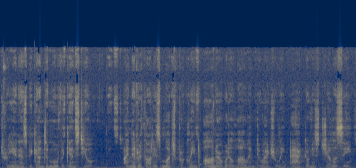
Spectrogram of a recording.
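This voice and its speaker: Low-voiced scheming young dwarven prince. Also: male voice, fairly even intonation, noisy background. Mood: concerned. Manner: conspiratorial, deliberate. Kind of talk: fantasy video game acting. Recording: game dialogue under music.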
